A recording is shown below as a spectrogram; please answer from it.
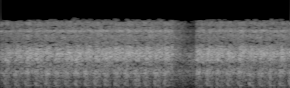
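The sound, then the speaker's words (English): Rapid machine-gun fire from a bomber's tail gunner shooting at an attacking German Messerschmitt: a dense, loud, continuous rattle with a brief break near the end before the burst resumes. “Attention, tail gunner. German Messerschmitt coming at us due east. Tail gunner to pilot. Messerschmitt in sight. Have him covered. Pilot to tail gunner. Good. Open fire at will.”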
